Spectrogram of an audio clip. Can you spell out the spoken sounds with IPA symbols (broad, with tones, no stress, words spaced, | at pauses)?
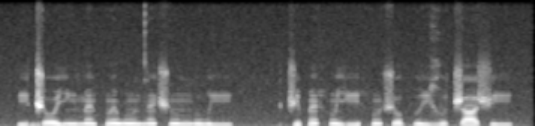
i˦ d͡ʒoː˨jĩ˨mɛ̃˨˦kʷɛ̃˦ wũ˨dɛ̃˧ ʃũ˨˦ŋu˧wi˧ | t͡ʃɨ˦pɛ̃˦˨hũ˧ jiː˦ hũ˧ʃo˧kʷiː˧ ɣu˦t͡ʃaː˦ ʃi˧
